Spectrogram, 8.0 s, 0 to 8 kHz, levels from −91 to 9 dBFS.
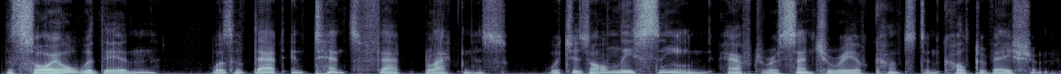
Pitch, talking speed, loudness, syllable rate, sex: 105 Hz, 145 wpm, -21 LUFS, 4.5 syllables/s, male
